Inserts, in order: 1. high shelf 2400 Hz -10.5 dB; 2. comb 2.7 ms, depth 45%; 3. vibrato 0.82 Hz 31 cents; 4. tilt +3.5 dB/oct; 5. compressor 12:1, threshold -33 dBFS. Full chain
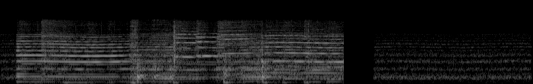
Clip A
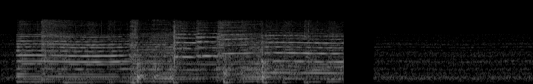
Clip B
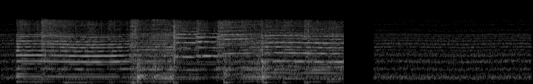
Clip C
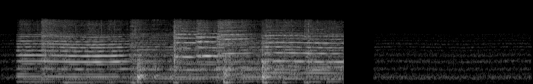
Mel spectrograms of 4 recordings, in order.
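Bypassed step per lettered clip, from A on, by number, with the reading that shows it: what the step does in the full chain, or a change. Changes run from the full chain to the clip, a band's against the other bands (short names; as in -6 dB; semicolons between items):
2, 125 Hz band +2.0 dB; 1, 8 kHz band +7.5 dB; 5, mean gain reduction 5.5 dB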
